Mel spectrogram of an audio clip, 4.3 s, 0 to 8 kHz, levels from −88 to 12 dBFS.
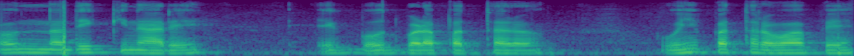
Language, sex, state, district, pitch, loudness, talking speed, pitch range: Bhojpuri, male, Uttar Pradesh, Gorakhpur, 115 Hz, -20 LUFS, 185 wpm, 110-125 Hz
